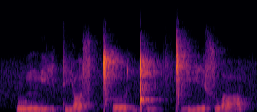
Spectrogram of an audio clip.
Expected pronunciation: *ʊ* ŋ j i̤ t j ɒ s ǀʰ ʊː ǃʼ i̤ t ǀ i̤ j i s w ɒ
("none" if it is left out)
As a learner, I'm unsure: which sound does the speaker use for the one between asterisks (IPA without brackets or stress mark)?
u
